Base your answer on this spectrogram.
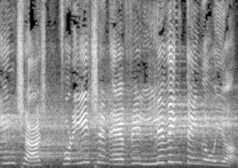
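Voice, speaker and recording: A woman's raised, projected voice amid audible room echo and light background noise. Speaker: teacher or event host. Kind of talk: speech to an audience of parents. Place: stage. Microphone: handheld.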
